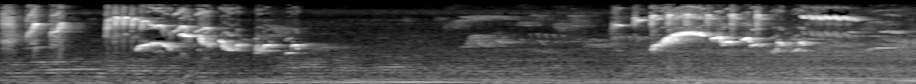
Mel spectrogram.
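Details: Two orange-headed thrushes singing in the morning, used as a lure to get other birds singing: varied high whistled and slurred phrases, a burst in the first two seconds, a pause, then a louder rich phrase sweeping down.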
